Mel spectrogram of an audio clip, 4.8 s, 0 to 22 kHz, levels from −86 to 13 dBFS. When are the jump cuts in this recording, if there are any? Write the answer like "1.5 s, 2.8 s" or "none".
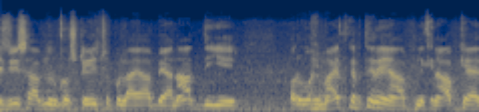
none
